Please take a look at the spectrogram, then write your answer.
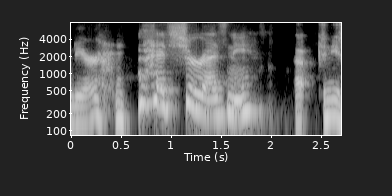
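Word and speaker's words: Cseresznye: question what's your last name dear that's shirezny can you spell that it's c s e r e s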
